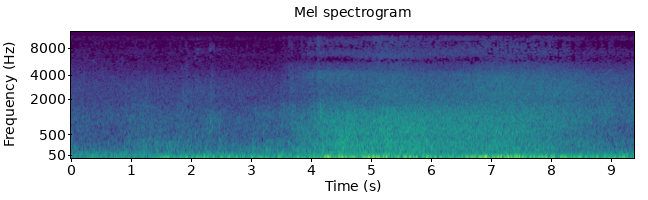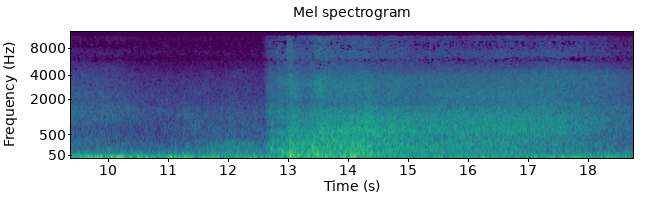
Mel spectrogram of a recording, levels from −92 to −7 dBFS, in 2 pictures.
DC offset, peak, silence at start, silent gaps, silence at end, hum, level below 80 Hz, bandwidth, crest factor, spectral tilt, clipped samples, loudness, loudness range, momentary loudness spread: under 0.1%; -16 dBFS; 0 s; none; 0 s; none; -44 dBFS; 11.5 kHz; 20 dB; -5 dB/octave; under 0.1%; -39 LUFS; 14 LU; 17 LU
